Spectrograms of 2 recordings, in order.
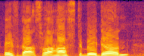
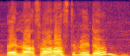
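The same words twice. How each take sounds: First: DONE rising at the end, loud and high; stress on DONE. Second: HAS punched, loud and high, rising; stress on HAS. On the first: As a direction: lift up on DONE. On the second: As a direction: hit the word HAS. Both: Pretend. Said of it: "I'm like".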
